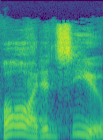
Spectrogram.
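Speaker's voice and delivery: high, bright fake surprise; mock surprised greeting. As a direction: act like you just noticed him. Man fakes surprise at reporter.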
